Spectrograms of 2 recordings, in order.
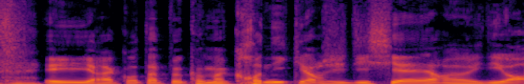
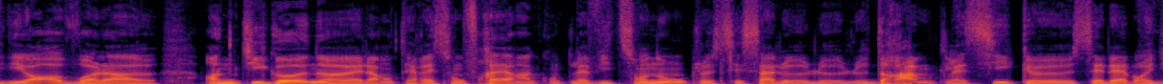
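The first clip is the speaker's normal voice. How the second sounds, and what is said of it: Southwestern French accent. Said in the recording (French): “il a un accent du Sud-Ouest”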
